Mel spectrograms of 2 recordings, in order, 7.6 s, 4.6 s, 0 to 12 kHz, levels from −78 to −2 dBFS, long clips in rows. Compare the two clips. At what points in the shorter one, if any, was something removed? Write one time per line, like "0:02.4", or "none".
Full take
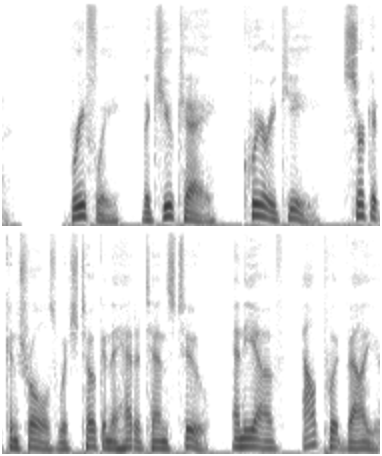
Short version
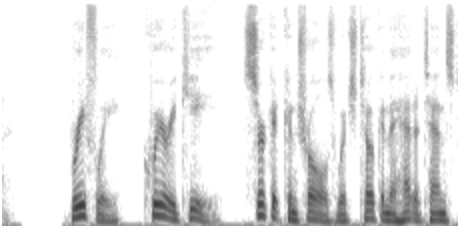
0:01.4

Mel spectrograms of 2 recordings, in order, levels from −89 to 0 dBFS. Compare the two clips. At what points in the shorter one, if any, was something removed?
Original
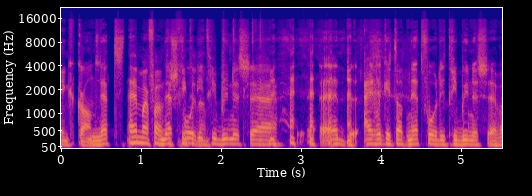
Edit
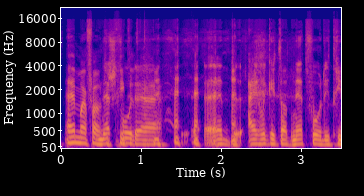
0:00.9

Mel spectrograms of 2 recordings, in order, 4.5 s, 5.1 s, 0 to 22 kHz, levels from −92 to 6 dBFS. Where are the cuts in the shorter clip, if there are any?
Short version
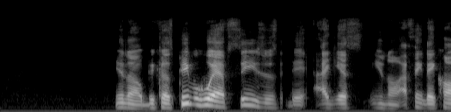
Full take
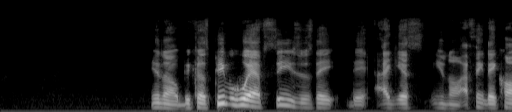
0:02.8

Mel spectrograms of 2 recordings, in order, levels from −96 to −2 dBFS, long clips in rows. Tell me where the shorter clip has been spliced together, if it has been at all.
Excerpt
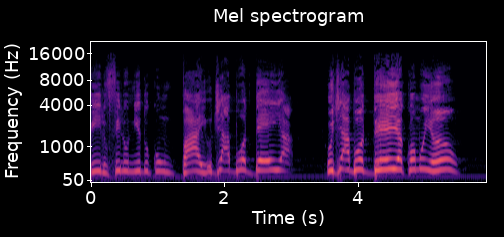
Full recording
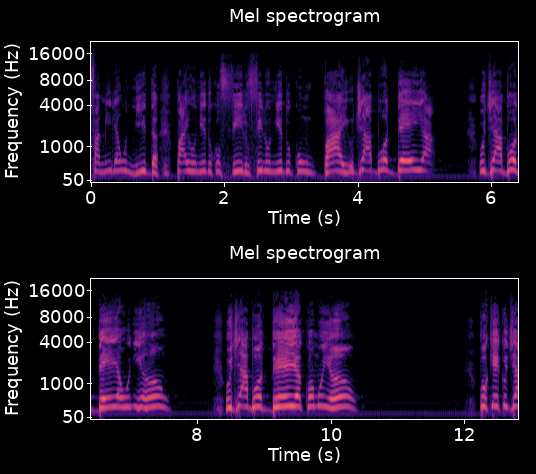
0:03.5

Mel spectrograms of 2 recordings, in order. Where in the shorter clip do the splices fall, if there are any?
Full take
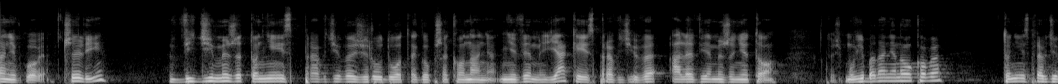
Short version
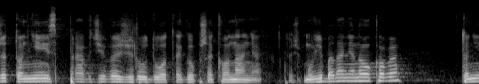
0:02.6

